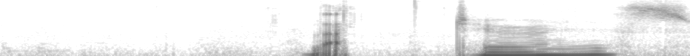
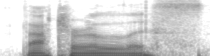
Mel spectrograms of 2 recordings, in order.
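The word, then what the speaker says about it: vastus lateralis: Lateris, something like that, I think. Lateralis, not lateris.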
